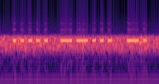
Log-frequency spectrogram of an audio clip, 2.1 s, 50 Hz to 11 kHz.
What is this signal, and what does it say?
Morse code, heard as a keyed tone, about 23 wpm, 820 Hz, with noise. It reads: 57N
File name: tropo / sp5bin 23cm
